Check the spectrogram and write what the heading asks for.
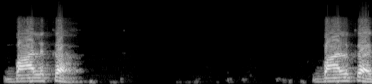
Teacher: बालकः ये जो है वाक लोक को विसर्ग, ये जो है ये जो दिए हुए इसको बोलते हैं विसर्ग, जिसका उच्चारण हो होता है। जब भी हम लोग उच्चारण करेंगे तो बालकः लास्ट में हो का उच्चारण आना चाहिए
